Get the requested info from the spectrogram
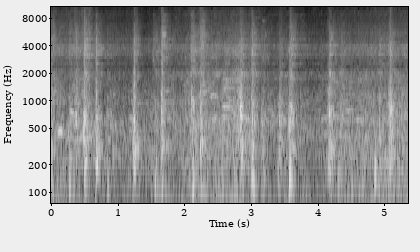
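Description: Train running along the track: a steady low rumble of wheels on rails with irregular clacks a few times a second as the wheels cross rail joints.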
